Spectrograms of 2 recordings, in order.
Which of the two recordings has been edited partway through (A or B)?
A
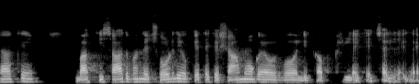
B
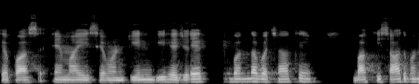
B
